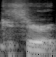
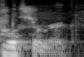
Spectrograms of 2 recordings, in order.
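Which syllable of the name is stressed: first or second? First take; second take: second; first. First: The stress is not on the first syllable. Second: The stress is on the first syllable. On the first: "It might be Kocurek, actually" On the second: "Emphasis on the first syllable"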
